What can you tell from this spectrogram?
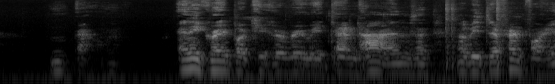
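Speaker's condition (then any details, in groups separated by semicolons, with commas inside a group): Brain injury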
